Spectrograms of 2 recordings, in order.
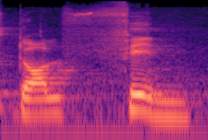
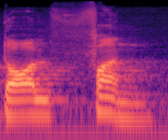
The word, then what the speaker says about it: dolphin: with few words like the word is dolph finn not doll fun you said doll fun at three four times you said that then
